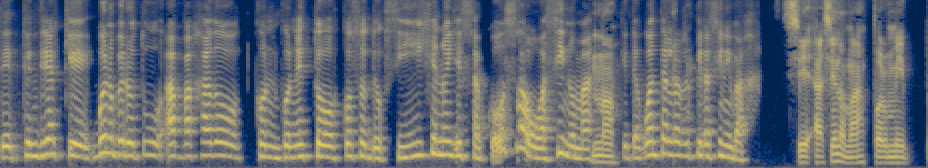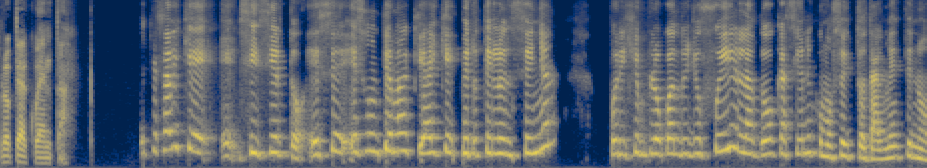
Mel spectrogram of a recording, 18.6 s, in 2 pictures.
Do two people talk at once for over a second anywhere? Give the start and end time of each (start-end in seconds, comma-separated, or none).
none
